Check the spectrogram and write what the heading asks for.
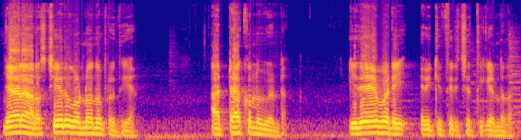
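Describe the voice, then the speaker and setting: A man's voice: medium pitch, expressive, fast talker, natural voice. A man reading the part of a playful, bossy youngest sister in an audio story. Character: lively teasing young woman, youngest sister.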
